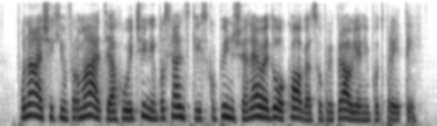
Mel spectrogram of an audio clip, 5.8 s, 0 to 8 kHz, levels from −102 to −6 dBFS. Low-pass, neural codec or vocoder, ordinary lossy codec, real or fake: 7.2 kHz; codec, 16 kHz, 4 kbps, FreqCodec, smaller model; none; fake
